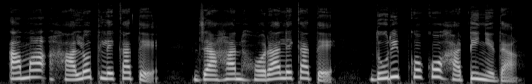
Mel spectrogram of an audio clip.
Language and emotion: Santali, neutral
